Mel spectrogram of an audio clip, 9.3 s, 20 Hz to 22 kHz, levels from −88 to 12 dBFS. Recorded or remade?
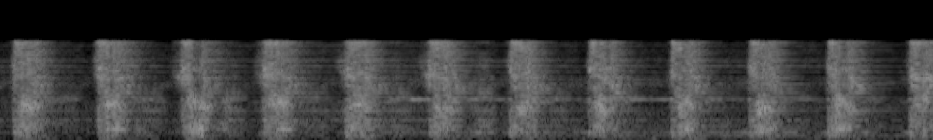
remade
